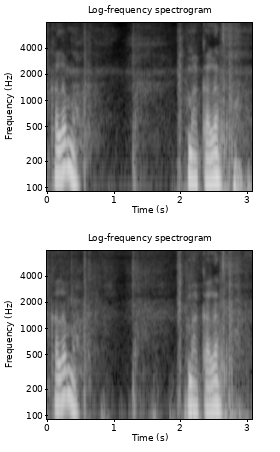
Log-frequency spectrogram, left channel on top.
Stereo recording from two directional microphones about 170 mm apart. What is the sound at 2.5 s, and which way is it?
Speech, 65° right (ahead or behind).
